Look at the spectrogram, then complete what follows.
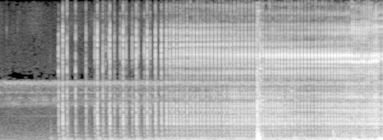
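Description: A wooden chair rattling fast against floorboards, the rattle starting about a second in and building steadily louder, with a sharp knock about four seconds in and a deep rumble coming in near the end.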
